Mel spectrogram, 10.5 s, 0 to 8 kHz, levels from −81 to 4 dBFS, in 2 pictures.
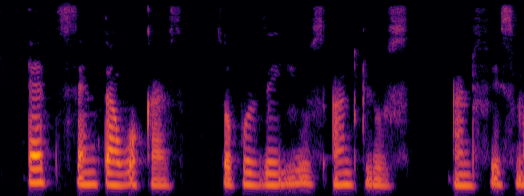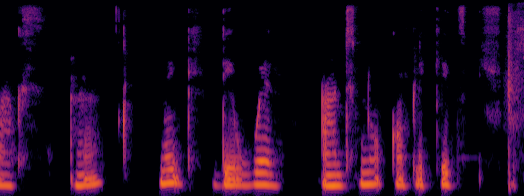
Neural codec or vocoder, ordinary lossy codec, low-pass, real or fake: none; none; none; real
